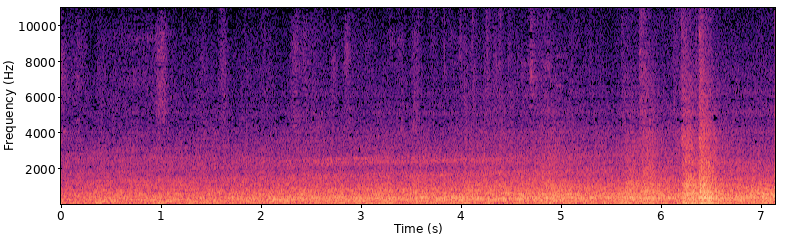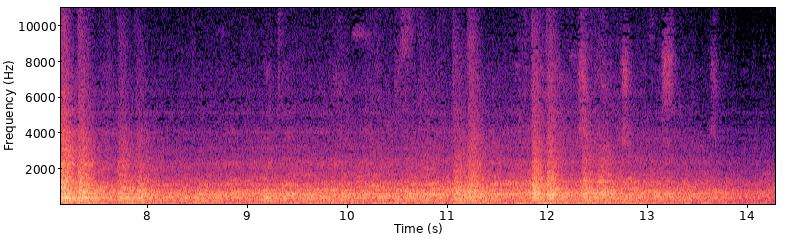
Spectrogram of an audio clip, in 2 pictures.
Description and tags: London underground 11 train leaving
Londin underground : a train departs. (Recorded inside the train, there's an open window).
london-underground, underground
